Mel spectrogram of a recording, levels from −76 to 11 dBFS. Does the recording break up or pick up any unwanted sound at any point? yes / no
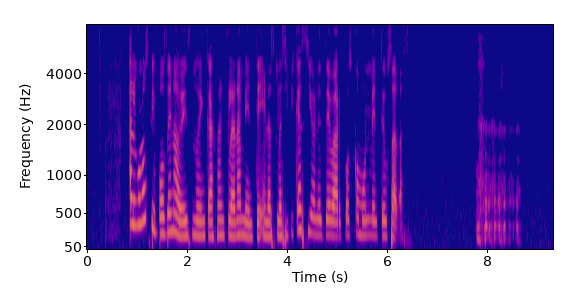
yes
